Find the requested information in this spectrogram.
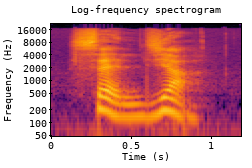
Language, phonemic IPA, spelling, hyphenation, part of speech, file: Swedish, /ˈsɛlːˌja/, sälja, säl‧ja, verb, Sv-sälja.ogg
- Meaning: to sell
